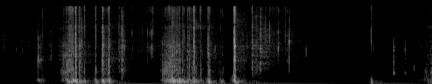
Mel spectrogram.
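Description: A utility knife blade scrapes and shaves the surface of a solid pale yellow bar of soap held in the hand. Bursts of crisp, crunchy scraping with a low body and a bright crackle come in two long passes, with one sharp crack standing out. After a brief silence, a few quieter scrapes follow.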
